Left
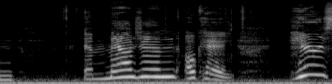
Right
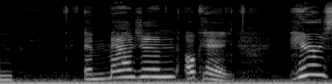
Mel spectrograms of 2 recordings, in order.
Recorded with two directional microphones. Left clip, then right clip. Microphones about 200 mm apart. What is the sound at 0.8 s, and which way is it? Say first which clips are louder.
Speech: left 5 dB; 15° left (ahead or behind).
